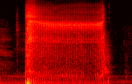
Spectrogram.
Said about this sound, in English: All right, here we go. Page turn noise.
